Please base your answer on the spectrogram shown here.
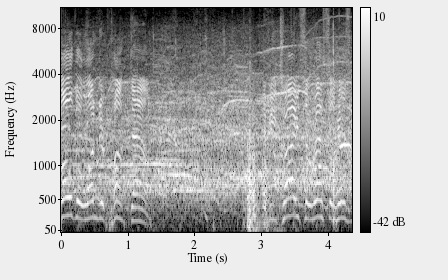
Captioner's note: crowd cheering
